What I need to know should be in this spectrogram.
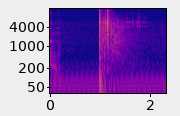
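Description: A rifle fires a single loud, sharp shot.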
